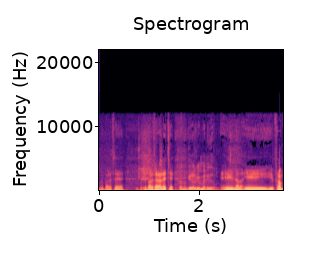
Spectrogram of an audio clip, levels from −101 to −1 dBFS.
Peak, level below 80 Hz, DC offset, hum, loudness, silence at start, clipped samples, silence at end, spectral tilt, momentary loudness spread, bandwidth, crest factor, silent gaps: 0 dBFS; -40 dBFS; under 0.1%; none; -20 LUFS; 0 s; under 0.1%; 0 s; -7.5 dB/octave; 9 LU; 12 kHz; 18 dB; none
